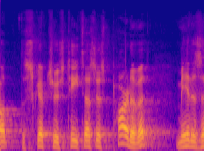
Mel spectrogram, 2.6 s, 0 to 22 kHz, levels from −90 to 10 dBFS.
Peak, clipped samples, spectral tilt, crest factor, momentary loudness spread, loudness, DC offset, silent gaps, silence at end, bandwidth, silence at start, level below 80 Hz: 0 dBFS; under 0.1%; -6.5 dB/octave; 16 dB; 11 LU; -17 LUFS; under 0.1%; none; 0 s; 13.5 kHz; 0 s; -58 dBFS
